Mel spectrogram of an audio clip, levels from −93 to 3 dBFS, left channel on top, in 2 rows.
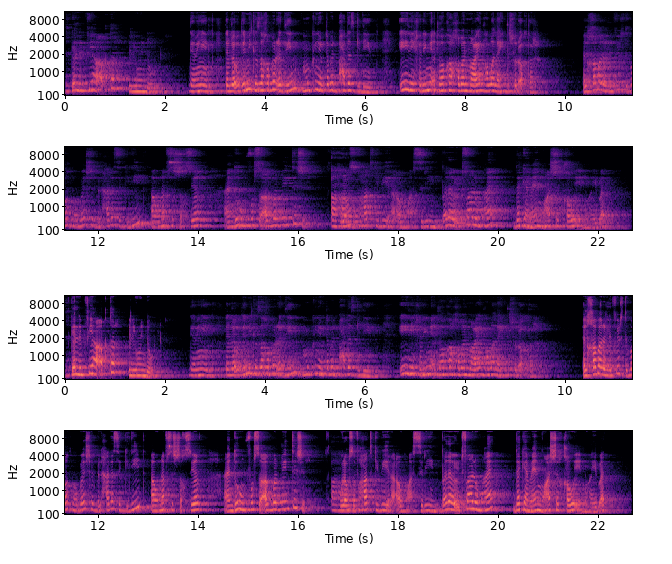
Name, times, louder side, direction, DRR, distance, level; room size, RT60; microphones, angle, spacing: voice 1, 0.0-1.8 10.4-16.2 16.8-19.9 20.3-22.2, right 5 dB, 70° right, 11 dB, 0.3 m, -32 dB
voice 2, 2.5-9.5 16.7-17.1, left 4 dB, 40° left, 8 dB, 0.3 m, -32 dB
5.7 x 3.8 x 4.3 m, 1.5 s
head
